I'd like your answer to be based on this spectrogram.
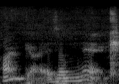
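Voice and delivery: soft, gentle impression.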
